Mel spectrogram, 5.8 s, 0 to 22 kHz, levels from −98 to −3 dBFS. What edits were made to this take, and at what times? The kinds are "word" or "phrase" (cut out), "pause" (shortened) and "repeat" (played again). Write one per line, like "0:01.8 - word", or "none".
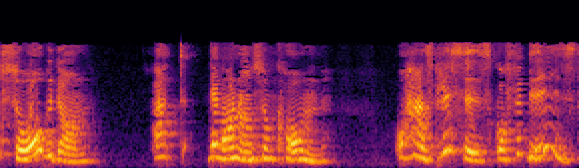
0:04.3 - word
